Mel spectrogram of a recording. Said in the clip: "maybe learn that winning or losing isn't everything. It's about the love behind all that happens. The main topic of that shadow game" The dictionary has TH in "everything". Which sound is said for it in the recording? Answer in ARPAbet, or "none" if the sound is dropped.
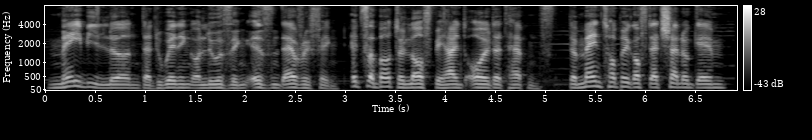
TH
